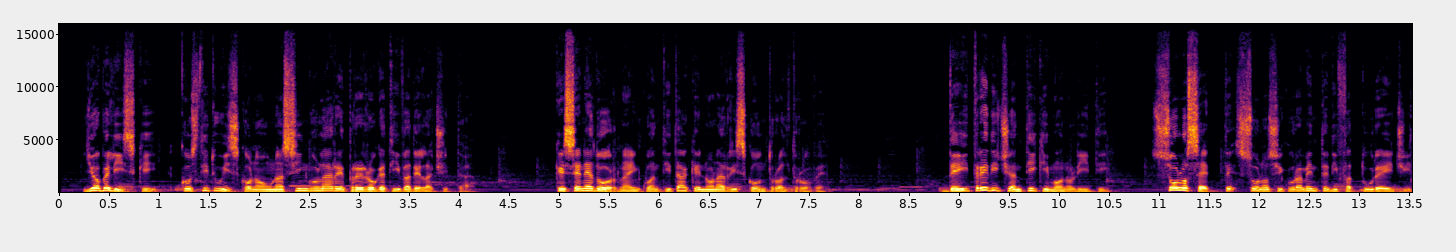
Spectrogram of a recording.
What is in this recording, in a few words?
locutor italiano, Italian voiceover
